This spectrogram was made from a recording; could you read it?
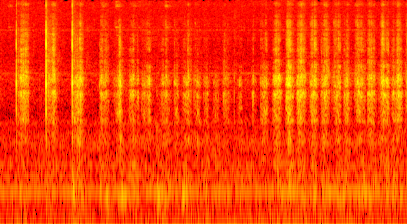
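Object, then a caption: Coated scratch-art card scratched with a wooden stylus. A thin wooden stylus scratches the coating off a flat, book-sized, black-coated scratch-art card held flat on a wooden table with one hand. Quick, uneven short strokes, about three per second, make dry, bright, raspy scratches over a faint steady low hum.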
